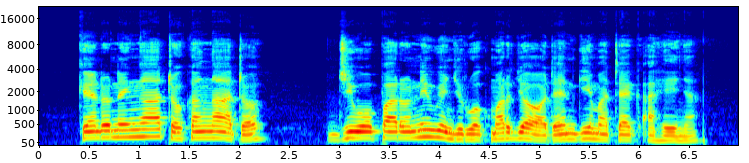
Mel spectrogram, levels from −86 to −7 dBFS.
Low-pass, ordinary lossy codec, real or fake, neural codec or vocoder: 19.8 kHz; none; real; none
